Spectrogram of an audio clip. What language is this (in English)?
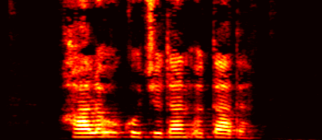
Uzbek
